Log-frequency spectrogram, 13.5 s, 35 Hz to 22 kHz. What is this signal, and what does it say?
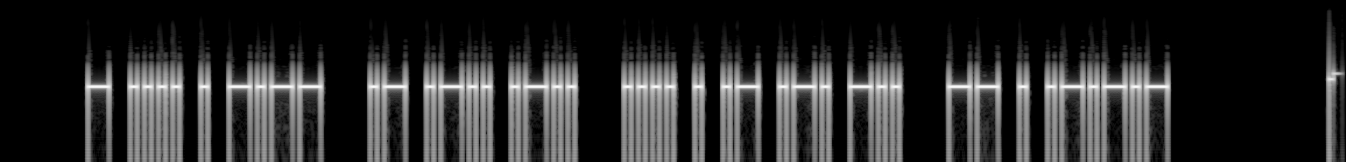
Morse code, heard as a keyed tone, about 17 wpm, 700 Hz. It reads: THEY ALL HEARD ME.
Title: Sentences from Top 400 Words 17wpm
